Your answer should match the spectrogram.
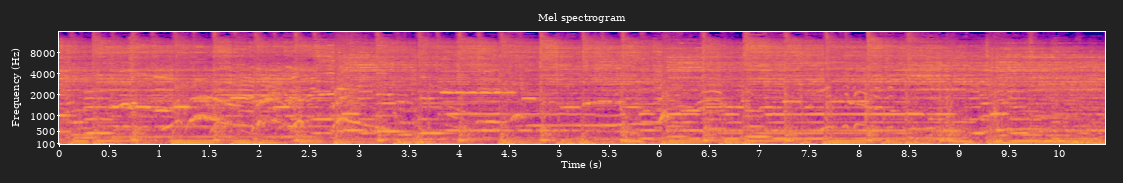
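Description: A live folk band playing an instrumental break between verses: strummed guitar, upright bass and drums under a wavering lead melody that carries the tune, played loud and unbroken.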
